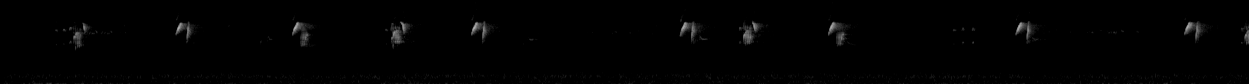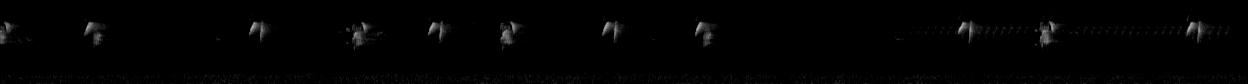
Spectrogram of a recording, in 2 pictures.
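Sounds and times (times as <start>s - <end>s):
Hammond's flycatcher calling with sharp chips and burry notes: 1.8s - 2.0s, 2.9s - 3.2s, 3.9s - 5.0s, 6.8s - 7.7s, 8.3s - 8.6s, 9.6s - 10.5s, 11.8s - 13.7s, 14.9s - 15.3s, 15.9s - 19.8s, 20.9s - 24.9s.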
